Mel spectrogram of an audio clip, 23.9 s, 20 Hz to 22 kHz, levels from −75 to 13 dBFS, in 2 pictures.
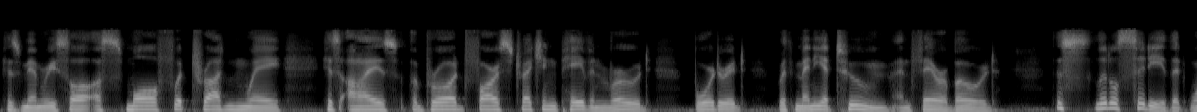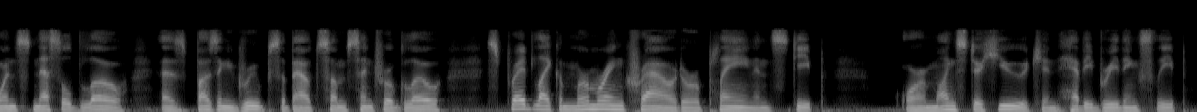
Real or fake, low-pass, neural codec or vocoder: fake; 7.2 kHz; codec, 24 kHz, 0.9 kbps, WavTokenizer, large speech release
